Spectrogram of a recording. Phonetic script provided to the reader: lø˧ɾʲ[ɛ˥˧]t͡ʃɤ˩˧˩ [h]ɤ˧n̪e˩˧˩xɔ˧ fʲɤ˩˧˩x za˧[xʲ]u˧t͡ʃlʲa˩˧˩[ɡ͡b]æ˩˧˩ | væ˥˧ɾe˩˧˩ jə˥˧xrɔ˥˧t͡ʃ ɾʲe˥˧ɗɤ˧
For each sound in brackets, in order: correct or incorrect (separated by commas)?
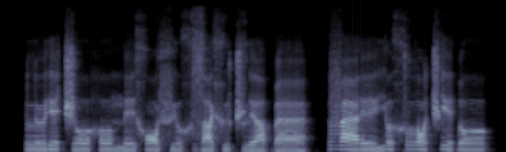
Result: correct, correct, correct, incorrect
